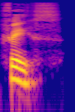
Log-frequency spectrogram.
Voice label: "face", us english

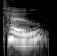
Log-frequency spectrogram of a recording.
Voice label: "toe", british english

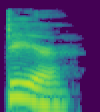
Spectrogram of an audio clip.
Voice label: "deer", us english

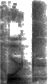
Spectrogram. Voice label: "port", us-english

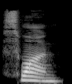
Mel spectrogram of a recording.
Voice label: "swan", us-english

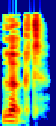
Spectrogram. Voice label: "looked", us-english

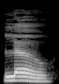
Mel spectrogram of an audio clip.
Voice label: "low", us english

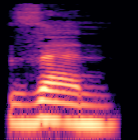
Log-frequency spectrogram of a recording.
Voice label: "zen", us-english

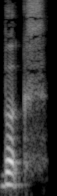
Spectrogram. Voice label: "books", us-english

